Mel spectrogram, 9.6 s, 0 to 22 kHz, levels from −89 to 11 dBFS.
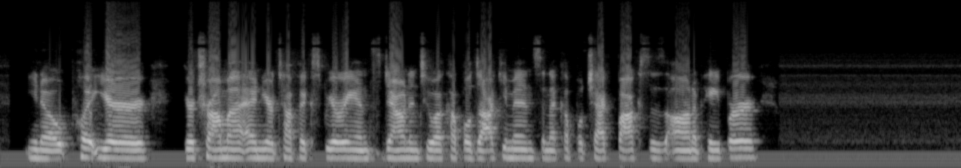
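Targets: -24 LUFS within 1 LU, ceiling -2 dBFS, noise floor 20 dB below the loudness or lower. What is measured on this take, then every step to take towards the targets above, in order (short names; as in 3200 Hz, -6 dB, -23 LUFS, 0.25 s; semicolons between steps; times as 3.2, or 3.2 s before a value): clipped 0.5%; flat tops at -10.5 dBFS; hum 50 Hz; harmonics up to 250 Hz; hum level -45 dBFS; loudness -20.5 LUFS; peak -10.5 dBFS; loudness target -24.0 LUFS
-> clip repair -10.5 dBFS; de-hum 50 Hz, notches 5; gain -3.5 dB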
